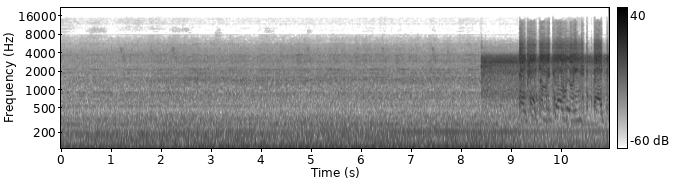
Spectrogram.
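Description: Amtrak GE P42DC diesel locomotive running with a steady low rumble as it rolls slowly along the track. Near the end a railroad scanner radio opens with a burst of hiss and a voice begins to talk over it.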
